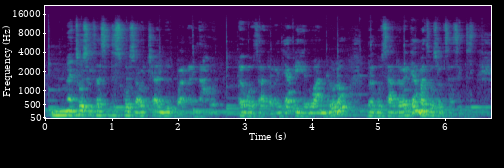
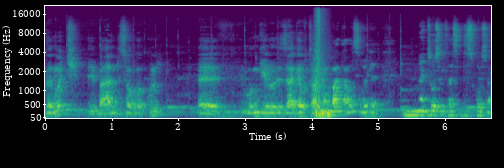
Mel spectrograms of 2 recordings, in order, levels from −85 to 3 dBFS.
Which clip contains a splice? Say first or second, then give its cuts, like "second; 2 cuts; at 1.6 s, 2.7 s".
second; 1 cut; at 4.1 s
